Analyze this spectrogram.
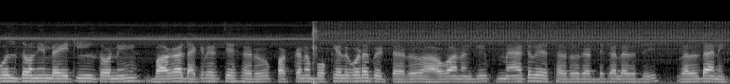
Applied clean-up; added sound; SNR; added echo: none; Domestic sounds, home sounds; 14 dB; none.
